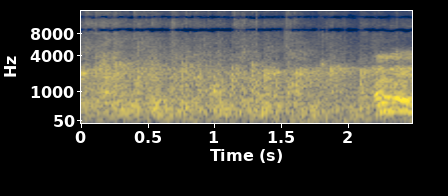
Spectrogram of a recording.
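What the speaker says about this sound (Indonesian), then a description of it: "Tepuk tangan lagi." A classroom of students claps together during a lesson, a fairly steady patter of applause with a teacher's voice rising near the end.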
